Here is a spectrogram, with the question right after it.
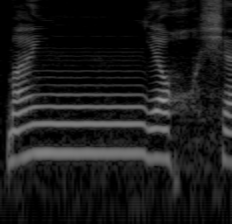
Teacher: اور غنے کی آواز آپ کو فیل ہونی چاہیے, تھوڑی منہ سے آئے گی, زیادہ ناک سے آئے گی.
